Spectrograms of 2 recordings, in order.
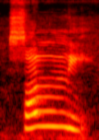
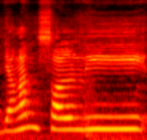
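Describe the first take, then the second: First: The final vowel is kept short. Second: The final vowel is drawn out long. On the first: The speaker calls it right. "li-nya dibaca pendek aja" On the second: The speaker calls it wrong. "jangan ... itu kepanjangan"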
